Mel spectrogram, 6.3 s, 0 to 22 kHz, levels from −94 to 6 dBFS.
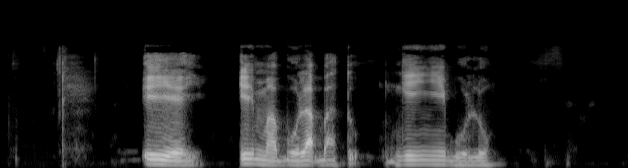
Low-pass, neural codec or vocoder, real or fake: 7.2 kHz; codec, 16 kHz, 4 kbps, X-Codec, WavLM features, trained on Multilingual LibriSpeech; fake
